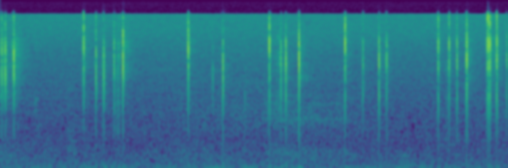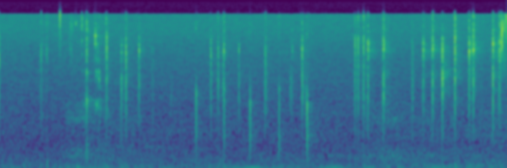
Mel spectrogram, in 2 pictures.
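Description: Long nails tap and scratch a small, partly filled amber glass dropper/pump bottle with a black cap, working over both the glass body and the ridged cap. Many quick, dry clicks come in uneven bursts over a low, steady background hiss, with bright, sharp ticks that stop almost at once, mixed with short scratchy scrapes.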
